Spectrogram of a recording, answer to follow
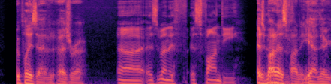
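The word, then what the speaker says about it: Eman Esfandi: Emin Ezrani. I can never pronounce his name right. Who plays Ezra? Esmond Esfandi.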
